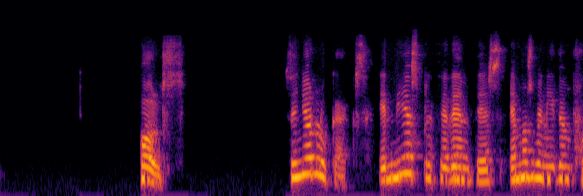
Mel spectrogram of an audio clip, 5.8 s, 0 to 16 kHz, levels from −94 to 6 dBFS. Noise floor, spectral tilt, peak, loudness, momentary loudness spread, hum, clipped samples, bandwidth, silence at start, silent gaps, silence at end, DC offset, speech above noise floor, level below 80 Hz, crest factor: -83 dBFS; -6 dB/octave; -4 dBFS; -19 LUFS; 7 LU; none; under 0.1%; 8 kHz; 1.4 s; none; 0 s; under 0.1%; 65 dB; -70 dBFS; 18 dB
